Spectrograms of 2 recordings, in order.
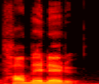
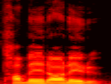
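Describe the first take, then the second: First: The 'ra' syllable is left out. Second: The 'ra' syllable is fully pronounced. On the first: "a ra was removed" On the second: "it becomes taberareru"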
